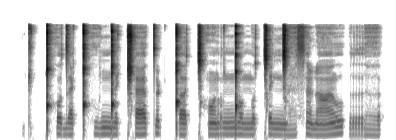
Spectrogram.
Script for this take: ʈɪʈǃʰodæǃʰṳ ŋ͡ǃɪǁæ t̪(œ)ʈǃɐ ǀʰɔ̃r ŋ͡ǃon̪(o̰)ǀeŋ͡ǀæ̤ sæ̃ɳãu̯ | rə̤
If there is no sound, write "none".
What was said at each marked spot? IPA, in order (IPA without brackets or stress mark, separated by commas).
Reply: œ, o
